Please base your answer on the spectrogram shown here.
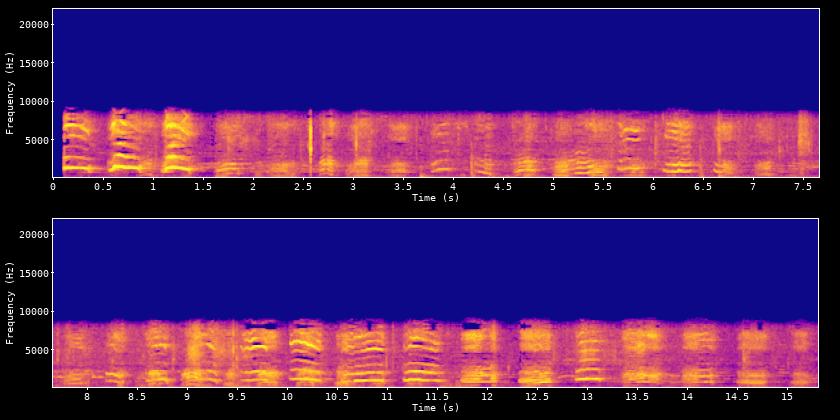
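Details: Dogue de Bordeaux pups, two and a half weeks old, learning to walk and top-heavy on their feet. They give a dense run of high, wavering whimpers and squeals, about two a second, with overlapping voices and a low steady hum underneath.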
